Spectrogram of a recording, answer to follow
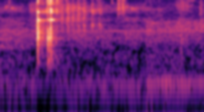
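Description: A small stainless-steel bowl clinks twice in quick succession as it is set down, a bright, brief metallic ring.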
